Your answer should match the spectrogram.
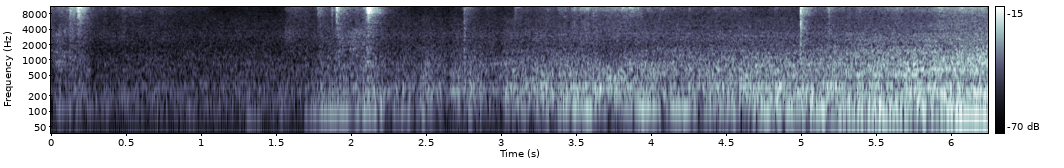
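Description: Small scissors snipping basil flower stems: a few faint, sharp snips, two close together about two seconds in and another near the end, with a low background rumble growing in the second half.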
